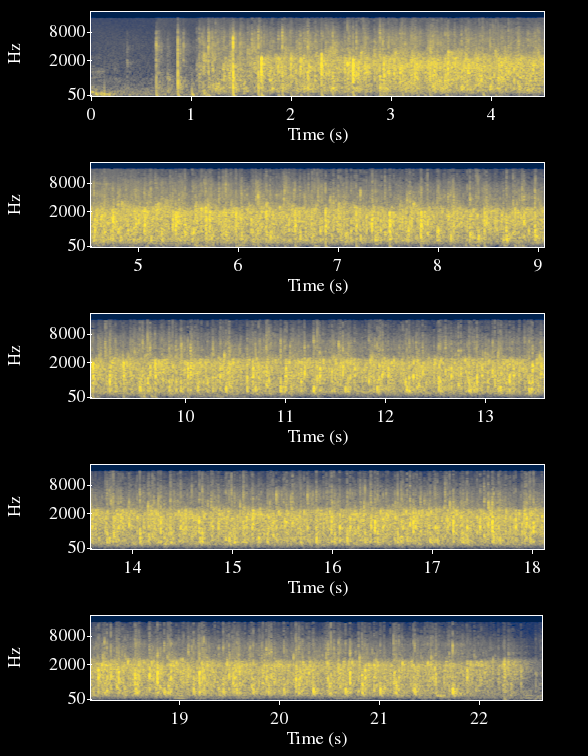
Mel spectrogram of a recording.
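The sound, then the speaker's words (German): Sustained audience applause at the end of a conversation with Mr. Dündar, a dense steady patter of many hands clapping that holds at an even loudness for over twenty seconds without any voices, longer than usual. “Ich darf Ihnen sagen, weil ich regelmäßig hier bin, dass der Applaus auch länger ist als sonst.”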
